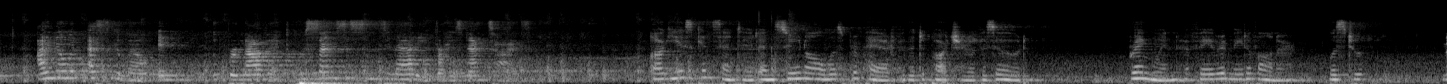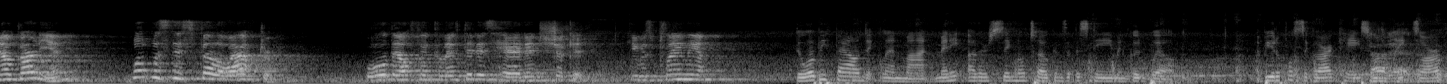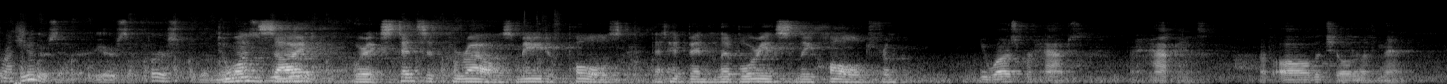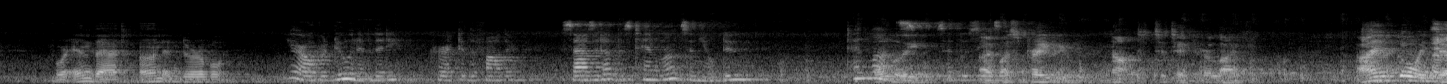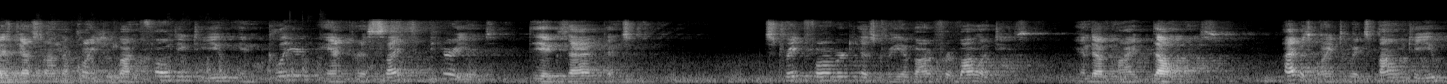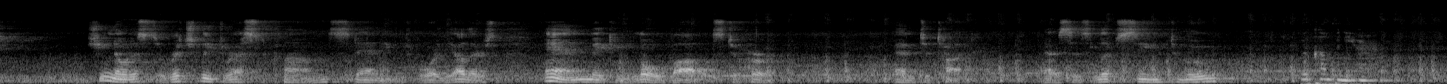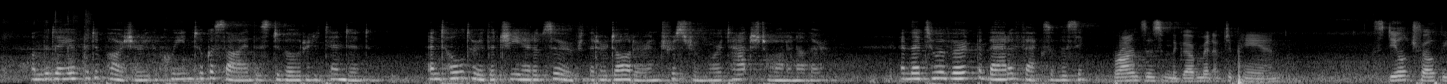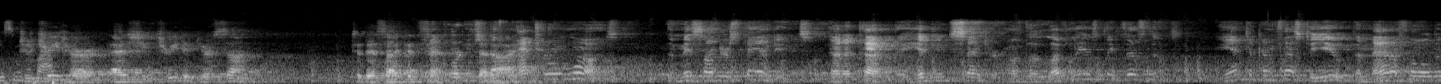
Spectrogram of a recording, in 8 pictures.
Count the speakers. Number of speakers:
10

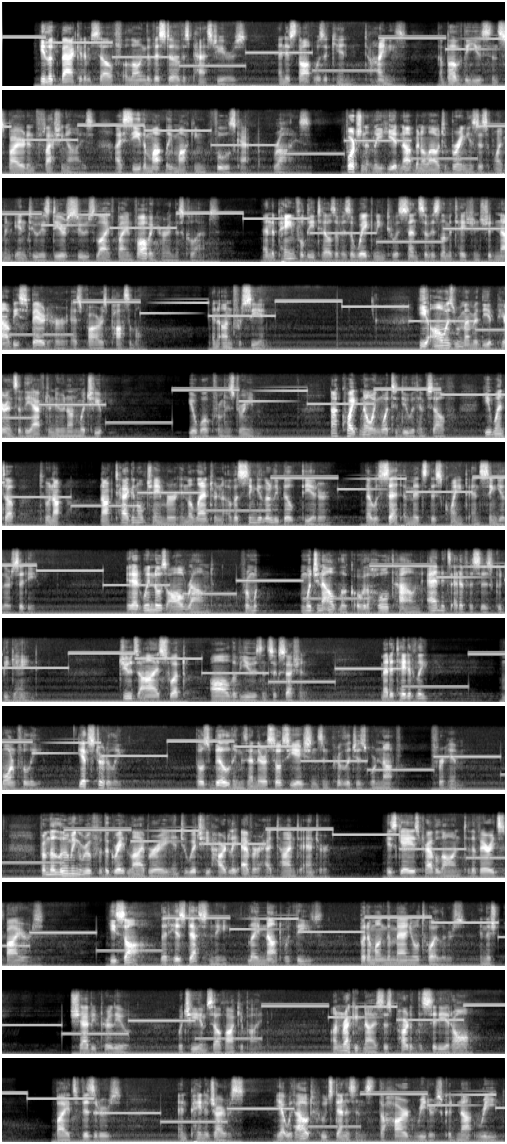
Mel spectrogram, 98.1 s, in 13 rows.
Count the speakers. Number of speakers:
1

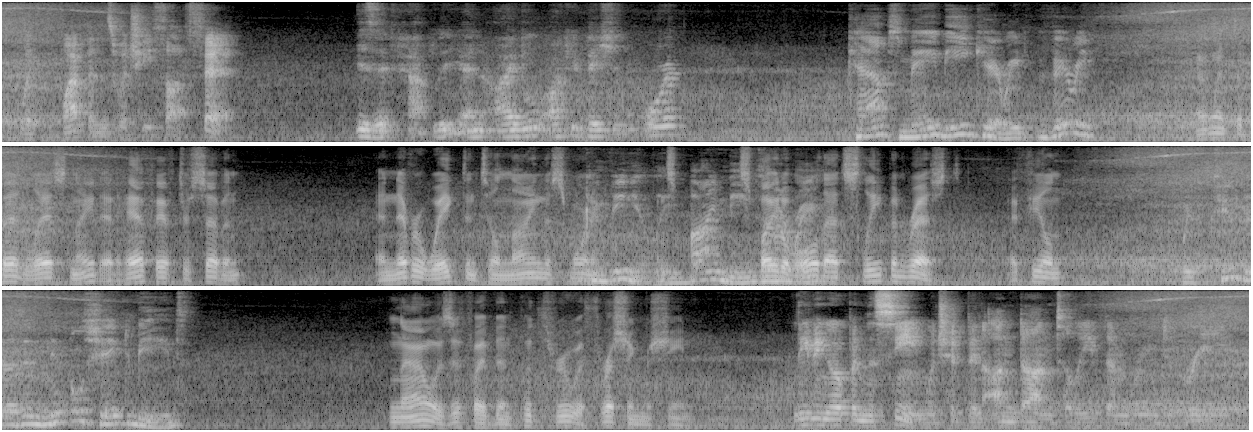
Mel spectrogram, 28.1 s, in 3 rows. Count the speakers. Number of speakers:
4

